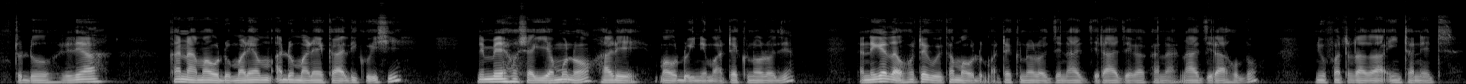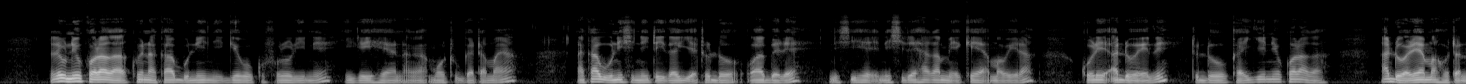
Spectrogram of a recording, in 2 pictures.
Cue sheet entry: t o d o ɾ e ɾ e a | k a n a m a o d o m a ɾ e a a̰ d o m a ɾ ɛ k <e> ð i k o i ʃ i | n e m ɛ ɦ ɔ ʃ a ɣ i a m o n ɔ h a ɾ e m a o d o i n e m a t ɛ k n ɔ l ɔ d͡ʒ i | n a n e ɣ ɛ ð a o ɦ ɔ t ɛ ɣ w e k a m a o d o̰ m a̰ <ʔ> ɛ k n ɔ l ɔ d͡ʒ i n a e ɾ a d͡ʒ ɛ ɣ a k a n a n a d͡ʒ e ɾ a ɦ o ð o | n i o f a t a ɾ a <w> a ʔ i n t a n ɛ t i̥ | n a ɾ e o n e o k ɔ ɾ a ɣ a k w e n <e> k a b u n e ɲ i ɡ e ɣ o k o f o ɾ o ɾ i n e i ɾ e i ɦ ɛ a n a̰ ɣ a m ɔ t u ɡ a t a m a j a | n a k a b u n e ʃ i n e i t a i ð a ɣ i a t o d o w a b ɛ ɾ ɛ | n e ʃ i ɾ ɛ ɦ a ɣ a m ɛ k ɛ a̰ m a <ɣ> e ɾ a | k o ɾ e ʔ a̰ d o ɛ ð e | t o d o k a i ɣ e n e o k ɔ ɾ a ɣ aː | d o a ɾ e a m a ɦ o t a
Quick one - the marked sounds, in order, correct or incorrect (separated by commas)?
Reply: incorrect, incorrect, incorrect, incorrect, incorrect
